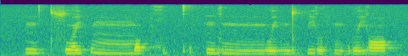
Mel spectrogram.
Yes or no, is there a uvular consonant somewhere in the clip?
yes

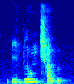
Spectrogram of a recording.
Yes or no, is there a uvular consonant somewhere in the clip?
no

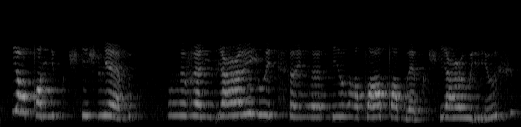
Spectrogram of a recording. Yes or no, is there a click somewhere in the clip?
no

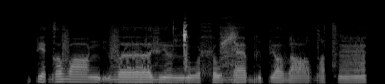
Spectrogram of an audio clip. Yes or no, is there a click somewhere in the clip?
yes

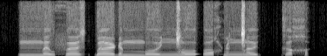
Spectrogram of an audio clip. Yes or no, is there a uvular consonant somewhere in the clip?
yes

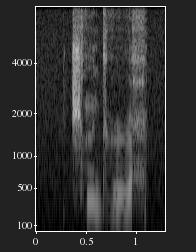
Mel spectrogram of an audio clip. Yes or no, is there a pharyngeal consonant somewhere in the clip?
yes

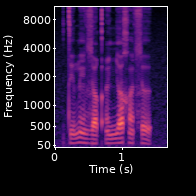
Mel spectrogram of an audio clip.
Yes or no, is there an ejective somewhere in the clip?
yes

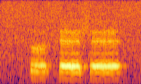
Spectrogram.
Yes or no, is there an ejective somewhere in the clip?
no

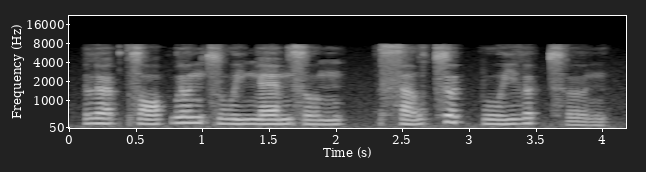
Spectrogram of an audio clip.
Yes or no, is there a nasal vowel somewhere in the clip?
no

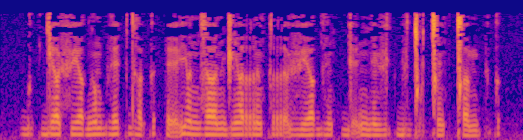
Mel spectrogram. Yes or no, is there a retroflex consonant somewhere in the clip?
no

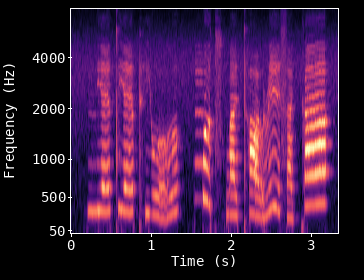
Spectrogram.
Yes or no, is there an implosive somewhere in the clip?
no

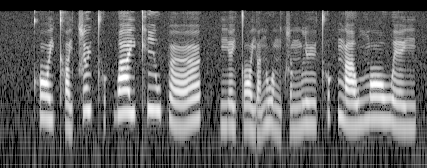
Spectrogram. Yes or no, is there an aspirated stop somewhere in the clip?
yes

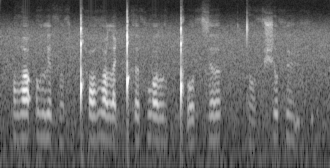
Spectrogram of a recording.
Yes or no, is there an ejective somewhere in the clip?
yes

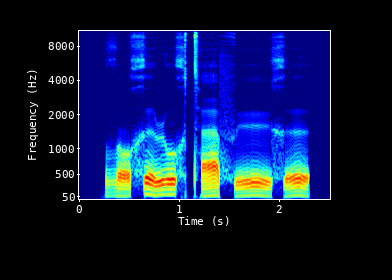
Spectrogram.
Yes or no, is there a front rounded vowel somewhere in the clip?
yes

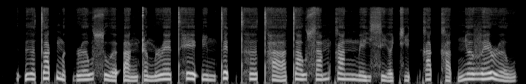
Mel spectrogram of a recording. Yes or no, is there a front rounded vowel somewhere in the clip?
no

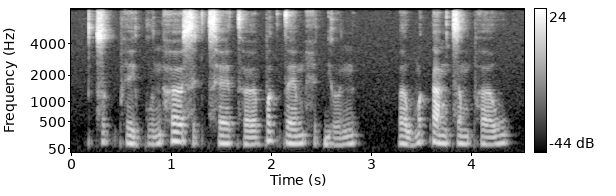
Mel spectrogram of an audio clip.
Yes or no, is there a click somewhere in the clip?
no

